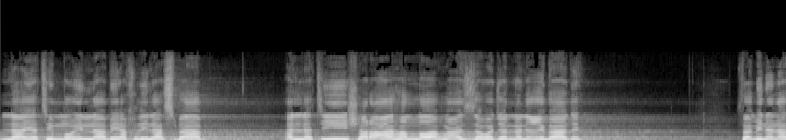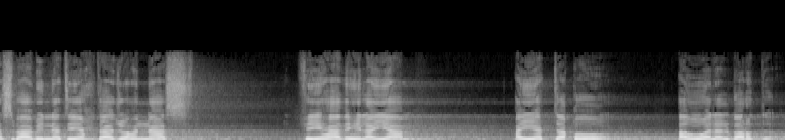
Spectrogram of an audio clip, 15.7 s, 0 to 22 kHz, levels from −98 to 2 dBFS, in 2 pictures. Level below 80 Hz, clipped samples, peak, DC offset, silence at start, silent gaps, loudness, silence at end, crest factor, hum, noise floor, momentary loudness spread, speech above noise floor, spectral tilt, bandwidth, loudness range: -52 dBFS; under 0.1%; -2 dBFS; under 0.1%; 0 s; none; -15 LUFS; 0 s; 14 dB; none; -46 dBFS; 19 LU; 31 dB; -5.5 dB/octave; 13.5 kHz; 3 LU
